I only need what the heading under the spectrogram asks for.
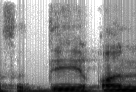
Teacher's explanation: صاد کو موٹا کریں، اور قاف پہ غنہ ہے، صدیقاً.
